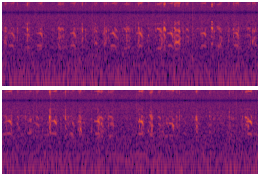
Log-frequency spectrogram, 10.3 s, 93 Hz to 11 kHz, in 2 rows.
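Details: Banded stilts duelling at a nesting colony of over 20,000 pairs on Lake Torrens, South Australia, in 2011 after flooding rains: a dense chorus of short, yapping, puppy-like calls in rapid irregular bursts over steady background hiss.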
